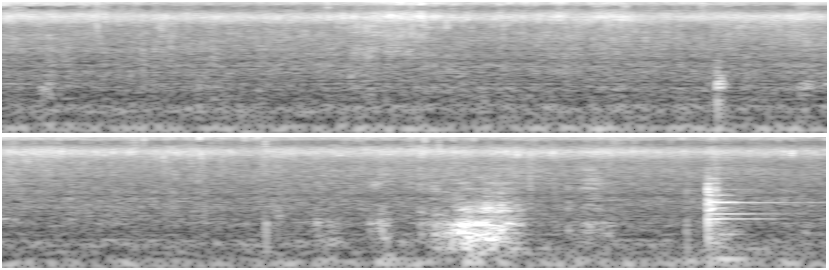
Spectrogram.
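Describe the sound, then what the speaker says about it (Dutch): Frozen mangoes cook in masala in a pan with a steady, close sizzle and bubbling. Occasional stirring scrapes and clinks break through, the loudest near the end. "hier kookt de mango alvast in met de masala"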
